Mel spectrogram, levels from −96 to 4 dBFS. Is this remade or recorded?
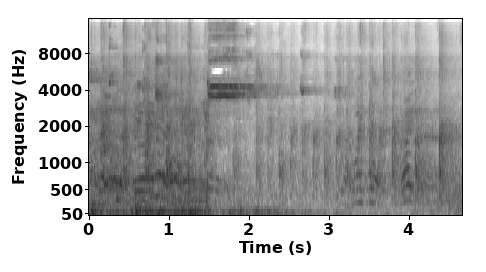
recorded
